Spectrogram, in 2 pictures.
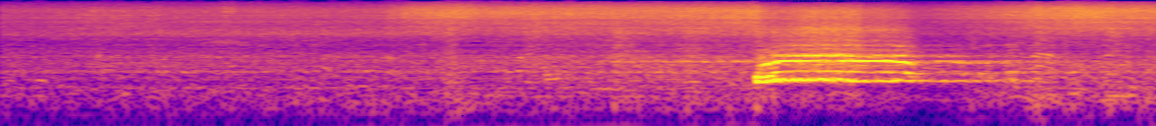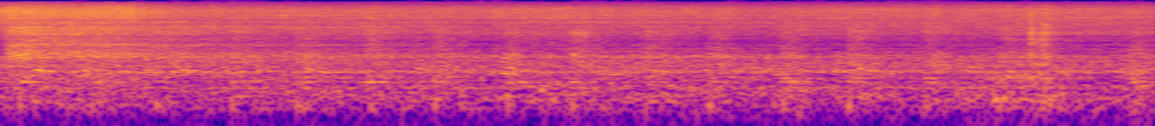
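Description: Steam locomotive giving one short whistle blast of about a second, a chord of several tones that cuts off sharply, over a steady hiss of escaping steam. The hiss grows louder afterwards as the engine blows steam from its chimney, getting ready to start away with its passenger train.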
